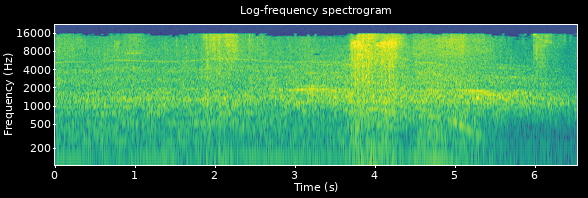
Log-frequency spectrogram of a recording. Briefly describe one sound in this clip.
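A vehicle engine hums steadily, then winds down.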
